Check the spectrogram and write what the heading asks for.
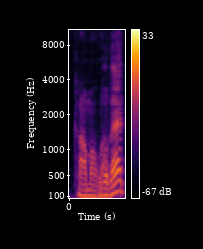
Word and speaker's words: Kamala: Comma, and then add la on the end. – Comma. Comma la. – Yep. That's precisely how it's pronounced. Kamala.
